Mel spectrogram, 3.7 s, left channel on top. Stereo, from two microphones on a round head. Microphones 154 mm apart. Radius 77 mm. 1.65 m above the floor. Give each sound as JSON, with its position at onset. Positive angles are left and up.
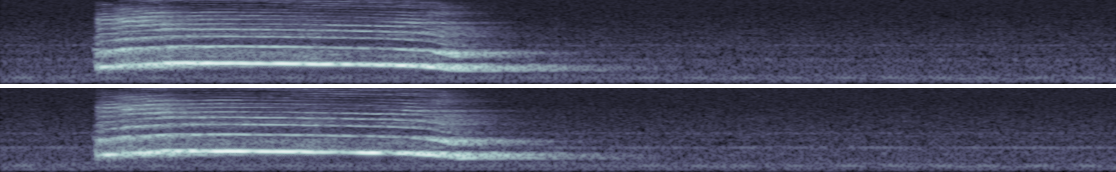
{"t": 0.3, "sound": "a scream", "side_deg": 15, "distance_m": 4.0}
